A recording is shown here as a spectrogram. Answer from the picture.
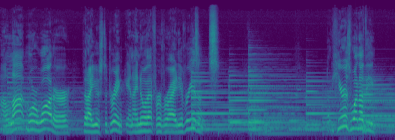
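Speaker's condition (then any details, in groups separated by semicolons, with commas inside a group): No condition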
